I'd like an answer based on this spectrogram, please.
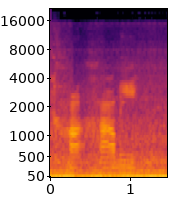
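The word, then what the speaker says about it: Jaime: The Blue Beetle, I know it's not Jamie, it's like Hami.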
